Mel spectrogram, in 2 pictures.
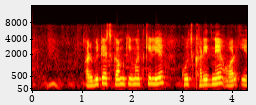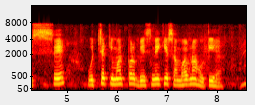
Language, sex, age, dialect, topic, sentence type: Hindi, male, 31-35, Awadhi Bundeli, banking, statement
